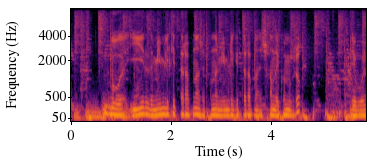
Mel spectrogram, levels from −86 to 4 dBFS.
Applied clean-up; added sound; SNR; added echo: none; none; none; none.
